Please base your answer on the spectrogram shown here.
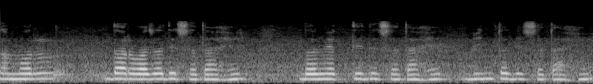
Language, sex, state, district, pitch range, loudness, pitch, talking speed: Marathi, female, Maharashtra, Pune, 235-255 Hz, -16 LUFS, 245 Hz, 110 wpm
